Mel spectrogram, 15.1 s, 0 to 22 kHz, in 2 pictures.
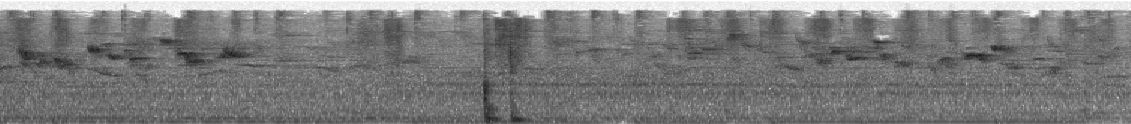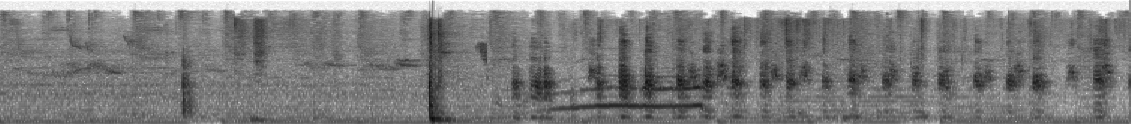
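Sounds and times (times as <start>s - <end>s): small birds chirping: 0.0s - 15.0s
dull thump: 3.2s - 3.8s, 10.4s - 10.8s.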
